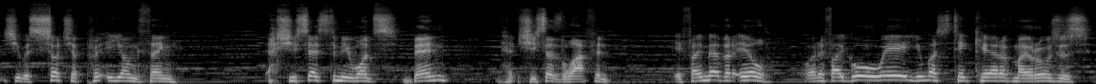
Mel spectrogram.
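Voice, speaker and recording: Man acting a gruff old gardener, music behind. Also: on the high side, measured pace, natural voice. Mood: wistful. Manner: plain-spoken rustic, blunt. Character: gruff old male gardener, loyal and sentimental. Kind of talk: audio drama acting.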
